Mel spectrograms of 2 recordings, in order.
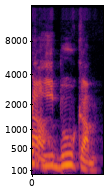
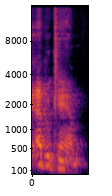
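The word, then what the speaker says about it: Ebukam: not educam is it the nfl's been saying it wrong all these years yeah samson ibukum yeah because they say ebu cam yeah because that sounds very anglicized anyway yeah all right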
